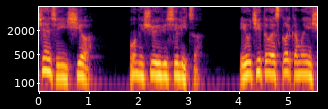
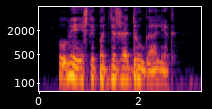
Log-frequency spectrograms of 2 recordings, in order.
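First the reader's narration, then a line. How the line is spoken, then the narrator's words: Dejected mutter. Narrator (Russian): понуро пробормотал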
